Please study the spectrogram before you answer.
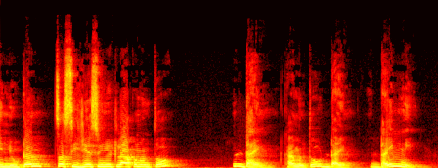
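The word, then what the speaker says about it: dyne: आणि न्यूटनचं CGS युनिटला आपण म्हणतो डाइन. काय म्हणतो, डाइन. डाइननी डायन डाइन डाइन स्पेलिंग तुम्हाला लिहितो, तुम्ही त्याला डाइन म्हणा, डायन म्हणा, इन अकॉर्डिंग टू काही म्हणू शकता.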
